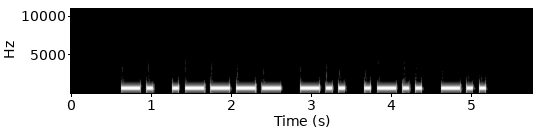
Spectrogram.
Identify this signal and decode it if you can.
Morse code, heard as a keyed tone, about 15 wpm, 700 Hz. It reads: N1DLD
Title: USA Call Signs - 5 Characters - Repeated 2x - 15wpm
